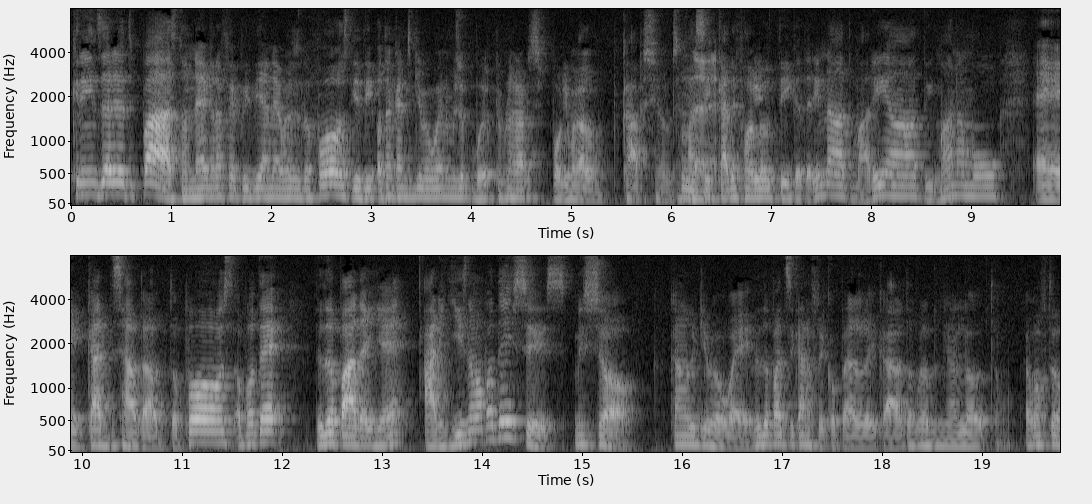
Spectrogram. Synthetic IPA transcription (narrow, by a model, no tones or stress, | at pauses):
kɾind͡zɐɾot̪ipɐst̪one̞ɣɾɐfeːpiðiɐnevɐset̪opo̞st̪ʝɐt̪iʔo̞t̪ɐŋkɐnist̪ɟivewejno̞mizoboɾipɾepinɐɣɾɐpsi̥spo̞limeɣɐlokɐ̰psionsefɐsikɐt̪ifoloot̪iɡɐt̪e̞ɾinɐt̪imɐ̰ɾiɐt̪imɐnɐmu | ekɐt̪it̪isɐut̪ɐt̪t̪o̞post̪o̞po̞t̪e̞ | ðed̪opɐnd̪ɐʝe̞ɐɾʝiznɐmɐpɐnd̪isismiso | kɐnot̪oɟivewejðend̪opɐnd̪iskɐnɐft̪oiko̞pelɐloʝikɐ̰t̪oɐvɣɐlɐpt̪omɲɐlo̞t̪ṵe̞ɣoɐft̪o̞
